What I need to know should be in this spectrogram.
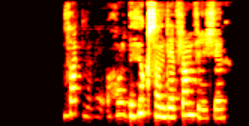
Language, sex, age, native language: Icelandic, female, 12, Icelandic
